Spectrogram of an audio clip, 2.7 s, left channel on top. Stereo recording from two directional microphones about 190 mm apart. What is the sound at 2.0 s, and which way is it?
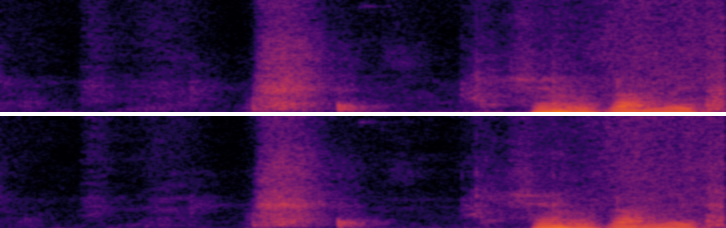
Speech, 20° right (ahead or behind).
